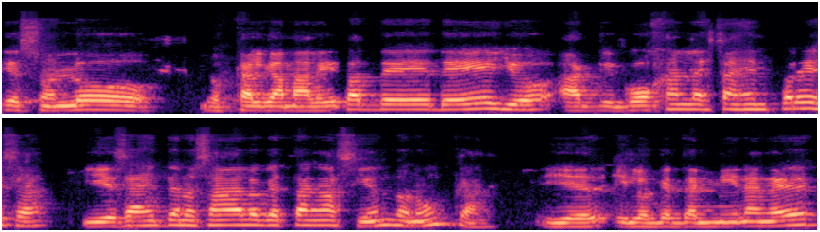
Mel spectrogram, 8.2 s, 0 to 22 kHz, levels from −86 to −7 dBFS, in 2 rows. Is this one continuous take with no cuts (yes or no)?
no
